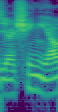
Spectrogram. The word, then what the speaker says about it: Yashin Yao: um my name is Yashin Yao if you don't know how to pronounce the name replace the X with SH that's how you pronounce it um I'm a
